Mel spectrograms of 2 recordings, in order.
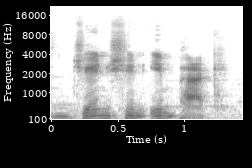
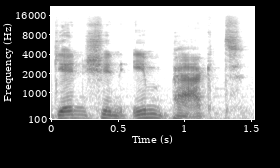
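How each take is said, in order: First: The final T of the last word is dropped. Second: The final T of the last word is pronounced. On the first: The speaker calls it wrong. "she pronounced the, the game's name as" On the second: The speaker calls it right. "with T at the end of the impact"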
